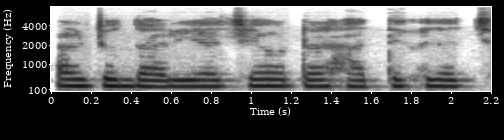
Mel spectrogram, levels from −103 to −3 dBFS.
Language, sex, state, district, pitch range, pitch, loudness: Bengali, female, West Bengal, Purulia, 220-230 Hz, 225 Hz, -18 LUFS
